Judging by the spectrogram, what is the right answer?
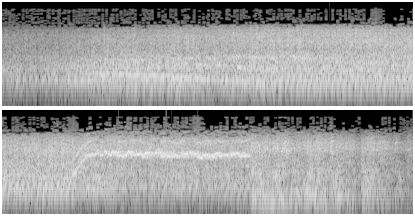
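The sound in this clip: Car tires skid as the car takes a turn on a hill while the engine roars, one long continuous blast of noise. Partway through, a squealing tone jumps higher and holds before fading.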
